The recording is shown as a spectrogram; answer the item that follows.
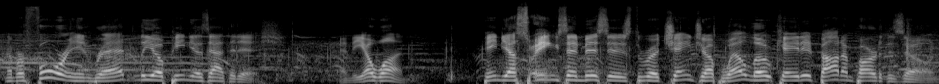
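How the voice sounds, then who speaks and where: A man calling baseball play-by-play live on the radio, phrasing deliberately and swelling on the big plays. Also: sits high, lively intonation. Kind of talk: live radio sports commentary. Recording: noisy outdoor ballpark with crowd. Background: ballpark crowd noise.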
